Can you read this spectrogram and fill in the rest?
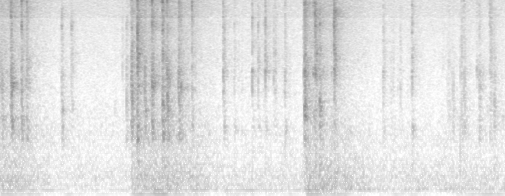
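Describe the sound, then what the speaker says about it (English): Quiet clatter of keys on a computer keyboard, bursts of quick taps with short pauses in between, faint and close, no voices. "I think you can hear me typing, right?"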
